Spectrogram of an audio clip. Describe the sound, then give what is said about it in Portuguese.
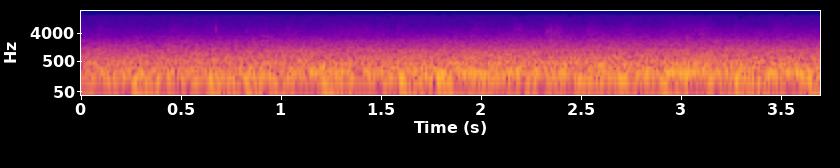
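A car accelerating hard at full throttle from 100 km/h, its synthetic engine sound a loud, steady low roar with a faint droning hum, sustained without a break and with no voices. “Olha a velocidade que esse carro ganhou estando a 100 por hora.”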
